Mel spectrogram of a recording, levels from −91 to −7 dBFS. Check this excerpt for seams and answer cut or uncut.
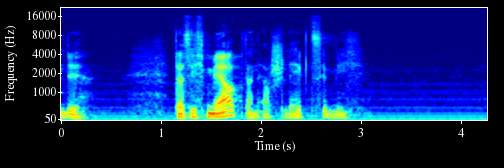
cut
